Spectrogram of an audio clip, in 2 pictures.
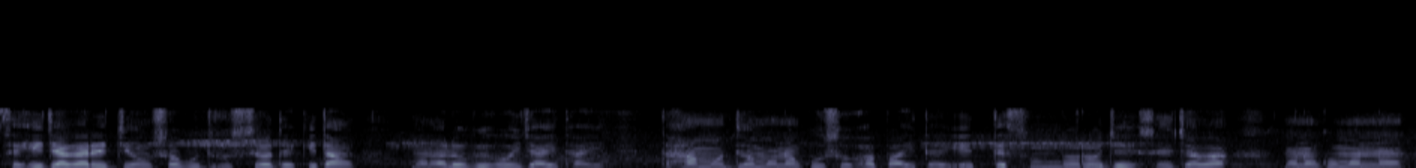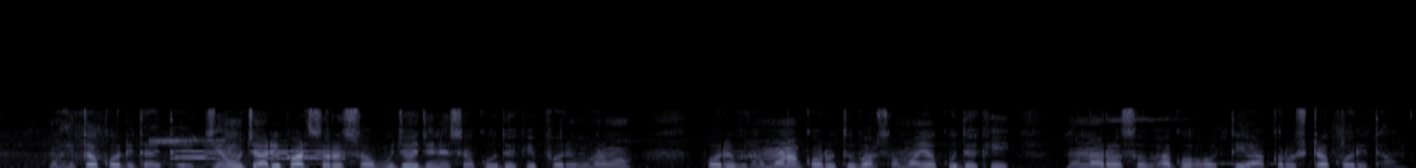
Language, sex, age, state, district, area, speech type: Odia, female, 18-30, Odisha, Balangir, urban, spontaneous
